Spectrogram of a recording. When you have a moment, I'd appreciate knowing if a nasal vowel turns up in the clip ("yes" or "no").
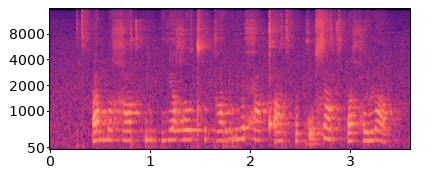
no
